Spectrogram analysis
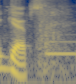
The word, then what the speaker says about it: GIF: for the gifts subreddit yes I say gifts deal with it um nope that's the proper way to say it yes good um was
